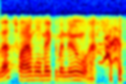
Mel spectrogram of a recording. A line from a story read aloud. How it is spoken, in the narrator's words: my dad would laugh and just say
